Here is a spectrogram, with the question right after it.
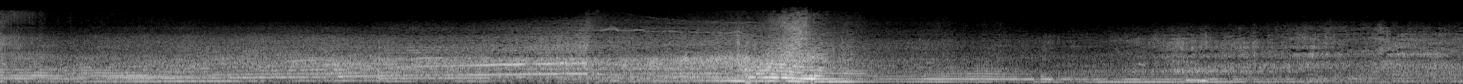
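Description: Hill climb race car at the SIMOLA Hillclimb King of the Hill shootout, on wet tyres, engine howling loud as it accelerates past, rising to a sharp peak then falling away with gear changes, a faint voice briefly underneath.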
